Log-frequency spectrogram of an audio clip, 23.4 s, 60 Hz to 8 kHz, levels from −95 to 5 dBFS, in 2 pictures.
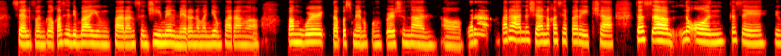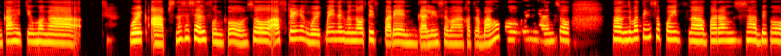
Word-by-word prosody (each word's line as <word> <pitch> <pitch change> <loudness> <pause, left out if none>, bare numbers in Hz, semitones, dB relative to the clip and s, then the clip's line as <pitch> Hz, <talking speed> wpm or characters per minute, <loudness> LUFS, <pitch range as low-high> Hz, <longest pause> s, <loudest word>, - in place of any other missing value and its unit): cellphone 175 -1 -2
ko, 175 - +1
kasi 190 +4 -1
'di 190 -1 -3
ba 190 0 +4
yung 175 -2 -4
parang 170 -2 +1
sa 180 +1 -8
Gmail 185 +1 -2
meron 170 +1 -2
naman 175 0 -5
'yung 175 -1 -4
parang 175 -2 -3 0.4
pang-work 205 0 +3
tapos 180 +2 -2
meron 180 -1 -4
pang 175 0 -11
personal, 175 -1 -1 0.2
oh, 155 -2 -5
para 190 +5 -2 0.3
para 235 +5 +2
ano 245 - -5
siya 210 -4 +1
naka-separate 215 -3 -2
siya. 180 -3 +1 0.3
Ta's, 255 +1 +3
um, 225 -2 +11 0.2
noon 215 -4 +2
kasi 190 -5 -3
'yung 195 -3 -8
kahit 220 +1 +1
'yung 215 - -4
mga, 195 -3 +3 0.8
work 230 +1 +5
apps 185 -1 +4
nasa 265 +4 -5
cellphone 250 -7 0
ko. 195 -2 -2
So 235 0 +1
after 235 +4 +3
ng 275 -3 -4
work, 205 -2 -3
may 250 0 -1
nagno-notif 240 -1 -2
pa 190 -4 +1
rin, 195 -2 -1
galing 185 +2 -1
sa 195 - -7
mga 185 -1 -4
katrabaho 185 - -1
ko, 250 -1 -5
ganiyan. 245 -4 -5
So, 240 0 -2 0.7
um, 255 -2 +3
dumating 280 +4 -2
sa 320 -1 -4
point 255 -3 -2
na 225 -2 +3
parang 235 +1 0
sabi 230 -1 -3
ko, 230 - -10
205 Hz, 155 wpm, -23 LUFS, 180-235 Hz, 0.8 s, um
